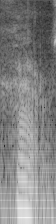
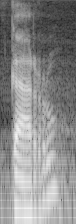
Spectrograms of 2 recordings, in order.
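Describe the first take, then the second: First: "jarro" with a soft throaty J, rolled R. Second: "carro" with a crisp hard K, rolled R. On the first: Teacher gives the reading without dagesh, a throaty J. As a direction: say "jarro" with the breathy Spanish J. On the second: Teacher contrasts the dagesh reading with a hard K. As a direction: say "carro" with a clear K sound. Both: Shown as a demonstration. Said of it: "mientras que si no tiene".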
